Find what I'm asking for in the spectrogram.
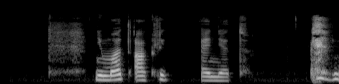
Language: Western Mari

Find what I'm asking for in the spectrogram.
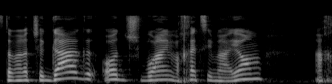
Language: Hebrew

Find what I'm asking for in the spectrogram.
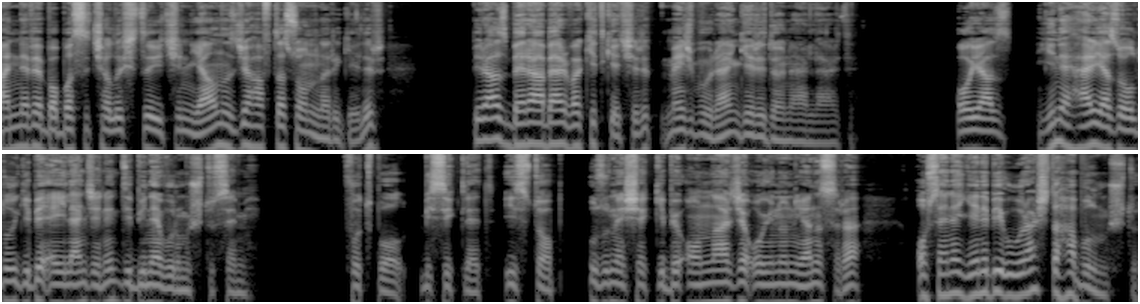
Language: Turkish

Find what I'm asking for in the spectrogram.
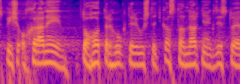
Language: Czech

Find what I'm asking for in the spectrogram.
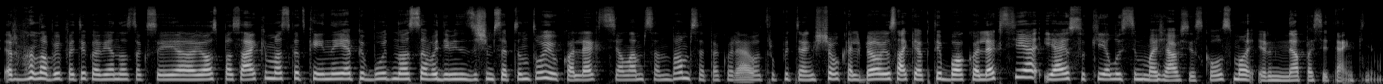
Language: Lithuanian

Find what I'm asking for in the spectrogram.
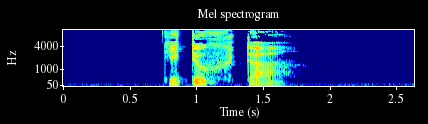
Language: Central Yupik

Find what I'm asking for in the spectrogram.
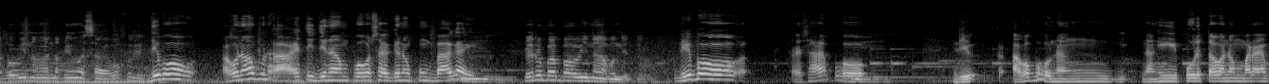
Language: Filipino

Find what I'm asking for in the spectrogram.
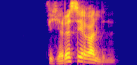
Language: Kabyle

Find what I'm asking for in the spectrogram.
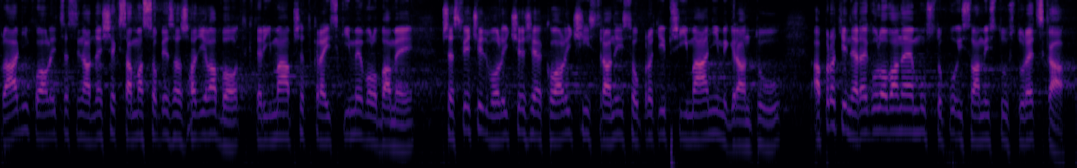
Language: Czech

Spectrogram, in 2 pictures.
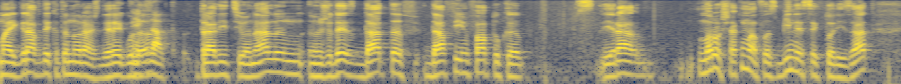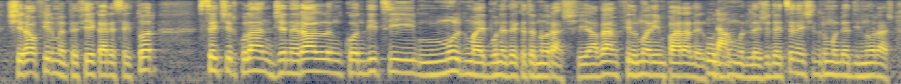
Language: Romanian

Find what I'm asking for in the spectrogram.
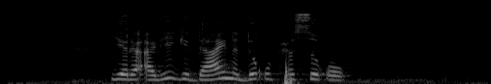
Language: Abkhazian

